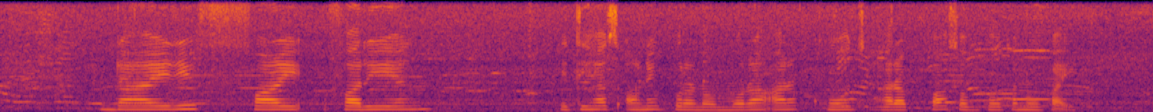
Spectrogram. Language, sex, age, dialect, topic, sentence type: Bengali, female, 18-24, Western, agriculture, statement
